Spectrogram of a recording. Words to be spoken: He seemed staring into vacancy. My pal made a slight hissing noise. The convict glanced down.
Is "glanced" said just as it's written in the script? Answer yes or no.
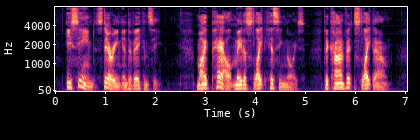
no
